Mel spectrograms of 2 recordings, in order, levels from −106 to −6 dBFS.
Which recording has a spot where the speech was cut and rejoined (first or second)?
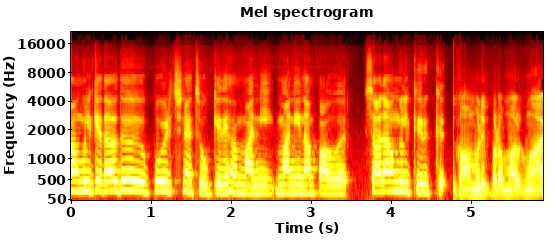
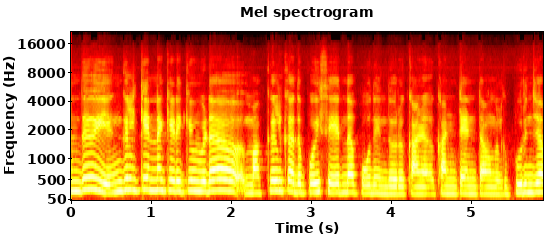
first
